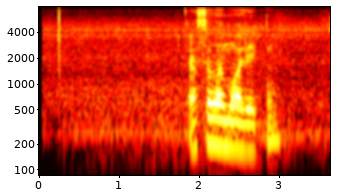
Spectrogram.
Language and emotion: Russian, neutral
